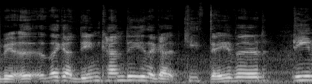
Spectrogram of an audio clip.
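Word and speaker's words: Cundey: what's his last name cundy say it one more time Cy it sounds like you're saying candy in a funny way candy you definitely want to pronounce the d in that do you like the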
